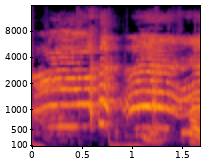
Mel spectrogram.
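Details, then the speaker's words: Infant crying with tears while waiting as a bottle took too long to warm, though reportedly just fed in the car: loud, tonal, sustained wails with brief catches, a hungry cry. "yeah she has tears it took too long to warm up that bottle"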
